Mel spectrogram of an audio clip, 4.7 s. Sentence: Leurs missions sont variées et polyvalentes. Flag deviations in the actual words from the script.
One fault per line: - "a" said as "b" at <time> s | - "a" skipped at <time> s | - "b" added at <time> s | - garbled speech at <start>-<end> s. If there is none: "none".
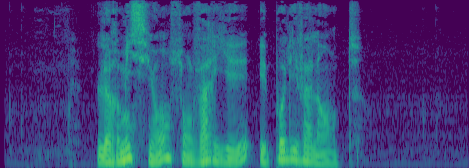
none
